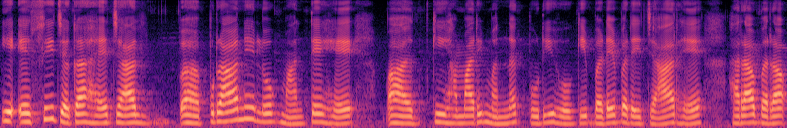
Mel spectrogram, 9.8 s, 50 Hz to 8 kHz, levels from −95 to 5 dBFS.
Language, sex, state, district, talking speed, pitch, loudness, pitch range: Hindi, female, Karnataka, Bangalore, 120 wpm, 175 Hz, -15 LUFS, 165-190 Hz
